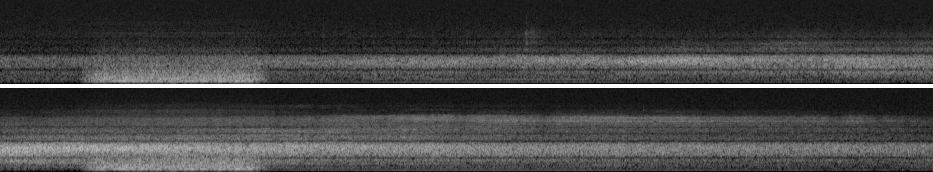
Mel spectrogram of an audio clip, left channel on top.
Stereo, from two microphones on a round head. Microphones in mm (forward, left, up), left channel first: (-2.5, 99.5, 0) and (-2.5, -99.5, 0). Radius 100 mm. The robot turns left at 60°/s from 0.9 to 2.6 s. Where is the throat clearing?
I don't hear throat clearing.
